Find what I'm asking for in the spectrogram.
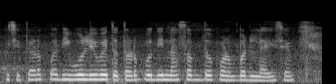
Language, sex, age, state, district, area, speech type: Gujarati, female, 18-30, Gujarat, Rajkot, rural, spontaneous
